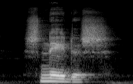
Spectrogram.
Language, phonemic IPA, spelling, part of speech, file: Dutch, /ˈsnedəs/, snedes, noun, Nl-snedes.ogg
- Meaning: 1. plural of snede 2. plural of snee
